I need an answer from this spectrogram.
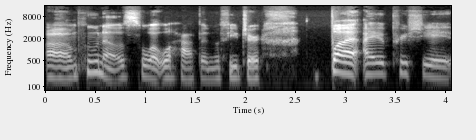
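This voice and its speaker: A woman's fairly low voice, an ordinary speaking voice with ordinary pitch variation at a moderate pace, dry and close with no echo in a very clean recording with a silent background. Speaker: author and artist. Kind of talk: casual chat. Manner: rambling, filler-heavy.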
